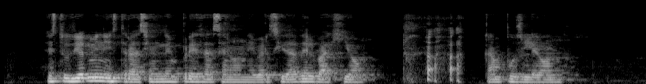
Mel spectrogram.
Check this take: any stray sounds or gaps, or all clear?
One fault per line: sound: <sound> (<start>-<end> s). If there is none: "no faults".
sound: laugh (4.0-4.7 s)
